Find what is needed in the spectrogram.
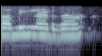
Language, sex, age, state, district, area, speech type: Tamil, female, 45-60, Tamil Nadu, Krishnagiri, rural, conversation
